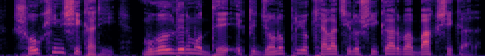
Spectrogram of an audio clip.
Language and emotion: Bengali, neutral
